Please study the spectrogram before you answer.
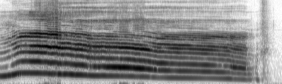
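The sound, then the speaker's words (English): A person's voice imitates a wail, holding one long, loud, steady tone for about three seconds. The pitch sags gradually before the tone breaks off abruptly. “Let's wail. Let's try it. Yeah, let's try it. Let's be really annoying on the count of three. One, two. No, you, well, first you wail, then I'll wail.”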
